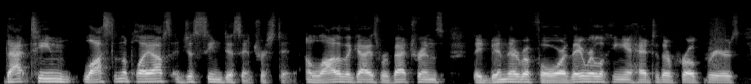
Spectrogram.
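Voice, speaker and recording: Lowish-voiced man, sports analyst, dry sound. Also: fairly even intonation, fairly quick, hardly any pauses, darkish tone, dry recording. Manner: thinks aloud with rhetorical questions. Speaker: sports broadcaster and guest analyst. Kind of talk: conversational hockey analysis.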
